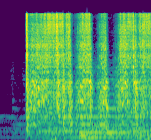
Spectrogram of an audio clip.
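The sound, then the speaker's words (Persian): A jeep engine cranks and catches after a brief quiet moment, then roars into a loud, rough idle with uneven revving surges as the jeep is readied to set off, with no voices. “صابری برو برادر اصفهانی رو خبر کن جیپ آماده حرکت کنه.”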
